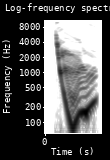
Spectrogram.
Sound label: blob laser; krieg-waffen; soundpool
